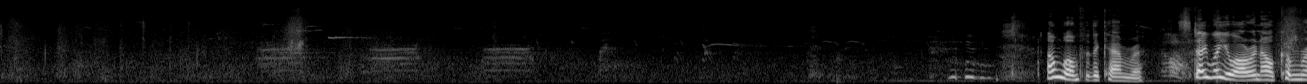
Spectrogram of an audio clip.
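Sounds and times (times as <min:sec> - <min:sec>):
bird calling: 0:02.0 - 0:10.3.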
